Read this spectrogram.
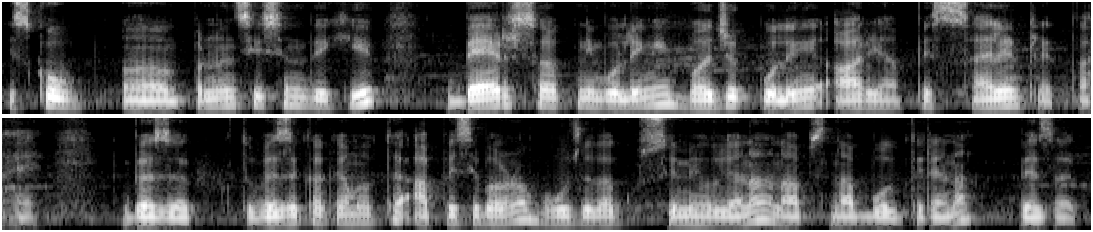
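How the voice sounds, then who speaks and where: A man teaching vocabulary to students, repeating each word, spelling it out letter by letter and pausing on fillers. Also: a little high, mellow. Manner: addresses students directly, with hesitant fillers. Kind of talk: vocabulary lesson.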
